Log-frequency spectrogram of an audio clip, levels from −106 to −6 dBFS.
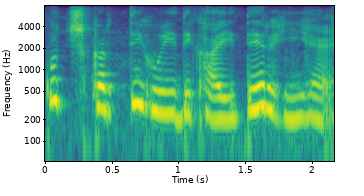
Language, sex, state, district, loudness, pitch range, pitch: Hindi, female, Himachal Pradesh, Shimla, -15 LUFS, 210-295 Hz, 255 Hz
